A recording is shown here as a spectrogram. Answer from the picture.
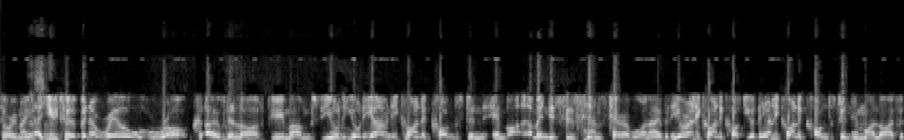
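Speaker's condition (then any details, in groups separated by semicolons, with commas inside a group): No condition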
